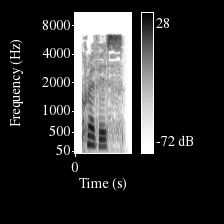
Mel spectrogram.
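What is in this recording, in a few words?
"crevice" British; Flora and fauna, agriculture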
